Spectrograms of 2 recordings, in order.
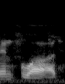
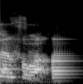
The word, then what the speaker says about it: enfilade: I know that word is kind Is it enfilading or enfilade? it's ENFIDALING, enfilading. I believe the pronunciation is enfilade.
